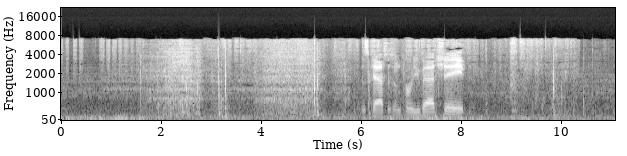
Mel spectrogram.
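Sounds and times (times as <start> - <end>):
cable rubbing and scraping in drain: 0.8 - 10.4.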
